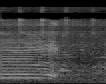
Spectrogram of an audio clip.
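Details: Limousin calf filmed in the morning at Ambarketawang, Sleman; a brief, steady, tonal moo lasting about half a second, then fading, with faint background music.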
